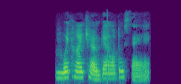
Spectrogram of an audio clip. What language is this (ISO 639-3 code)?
yue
